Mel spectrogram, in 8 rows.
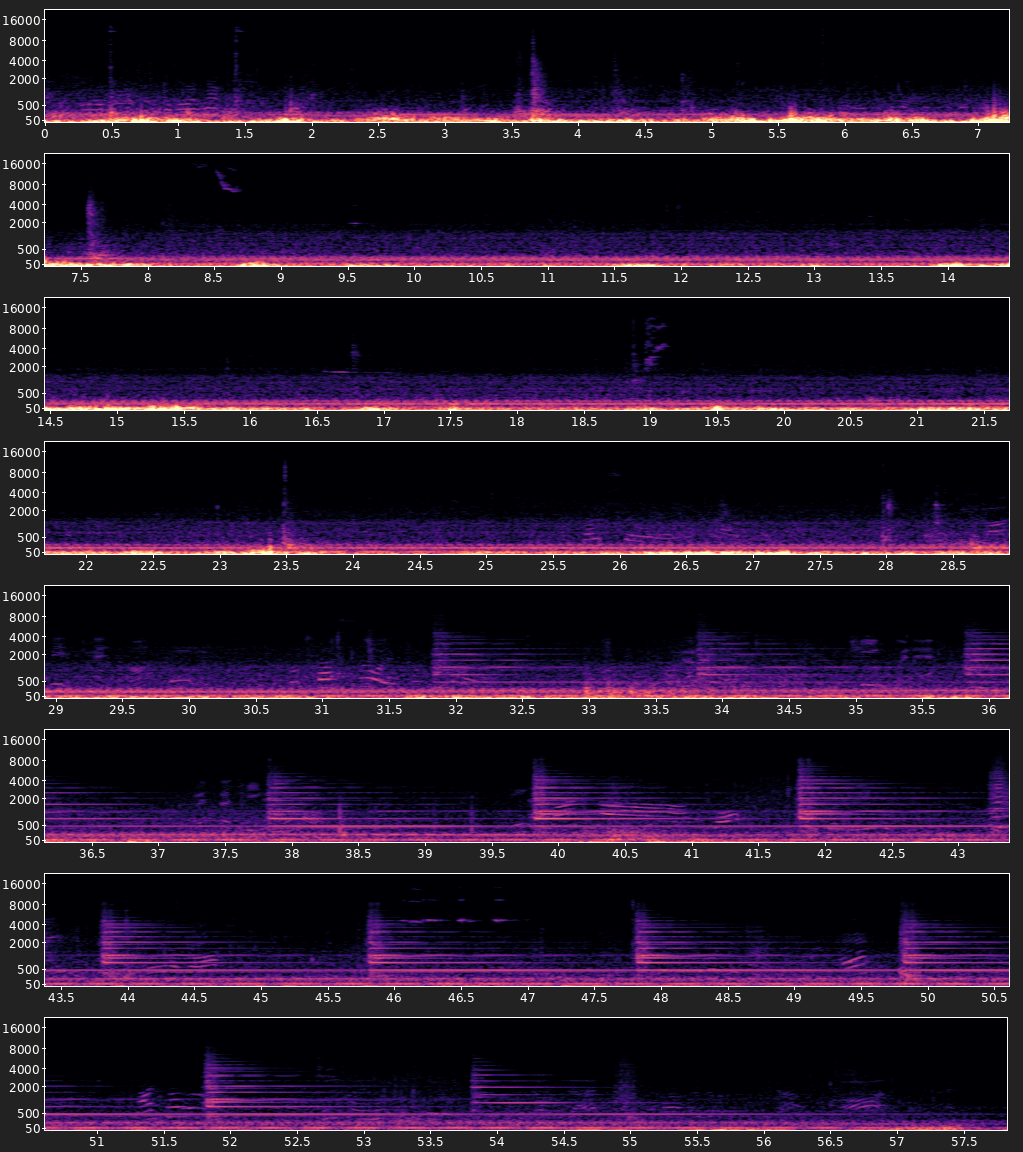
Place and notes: {"title": "Schiff, Luino - Cannobio", "date": "2010-12-20 11:10:00", "description": "Schiff, Schiffsverbindung, Luino Cannobio, Norditalien, Lago Maggiore, Wintersaison", "latitude": "46.06", "longitude": "8.70", "timezone": "Europe/Rome"}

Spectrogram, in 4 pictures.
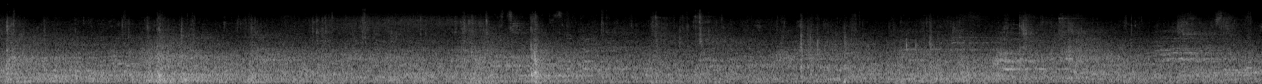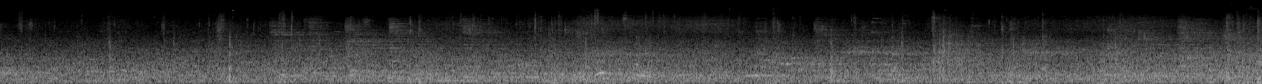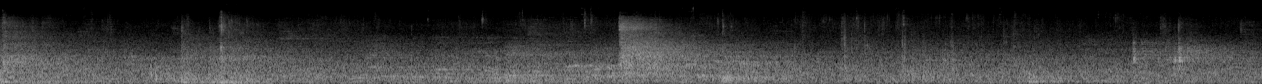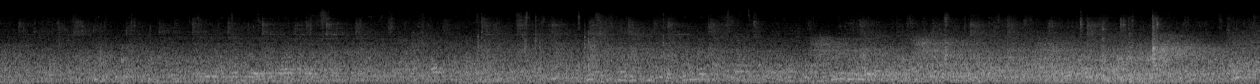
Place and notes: {"title": "essen - city center essen", "date": "2009-10-20 20:00:00", "description": "city center essen", "latitude": "51.46", "longitude": "7.01", "altitude": "77", "timezone": "Europe/Berlin"}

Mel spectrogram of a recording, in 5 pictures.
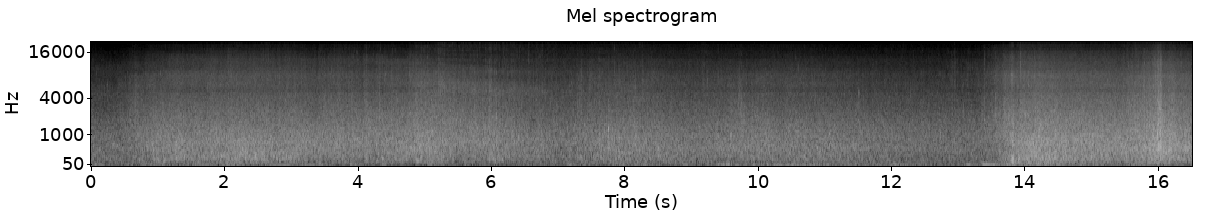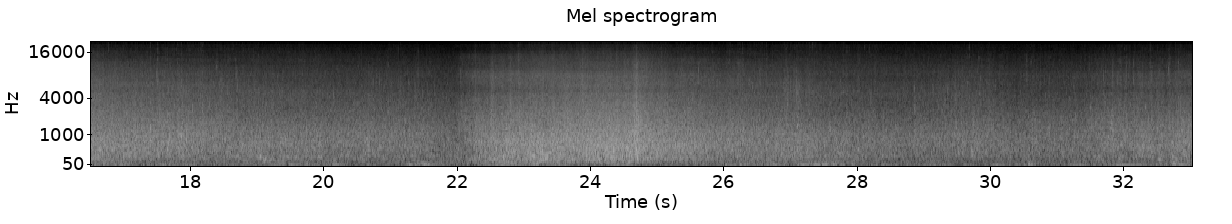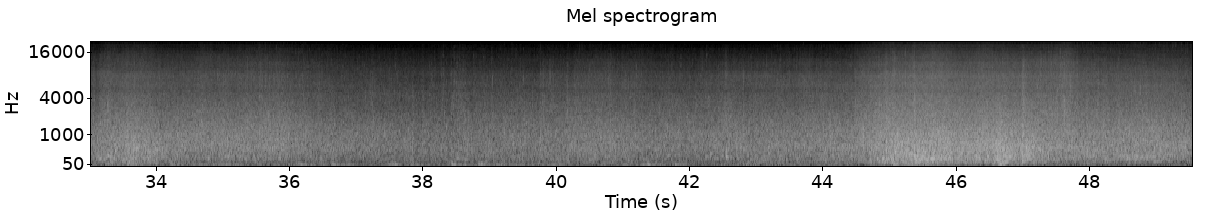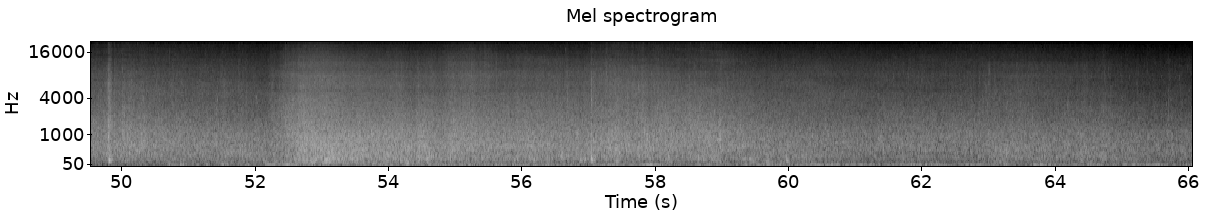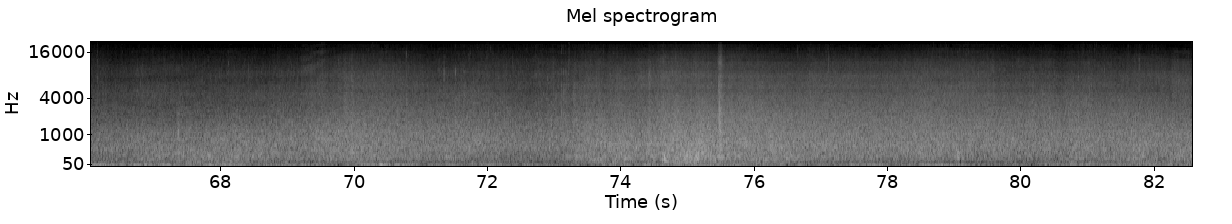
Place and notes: {"title": "Dabaisha Diving Area, Lüdao Township - Diving Area", "date": "2014-10-30 14:56:00", "description": "Diving Area, sound of the waves\nZoom H6 +Rode NT4", "latitude": "22.64", "longitude": "121.49", "altitude": "3", "timezone": "Asia/Taipei"}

